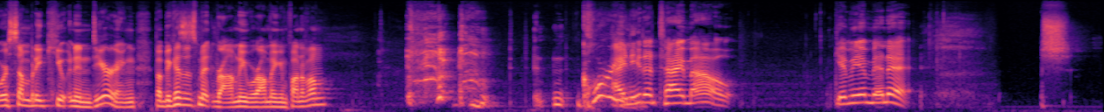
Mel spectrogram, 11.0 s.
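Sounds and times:
speech: 0.0s - 3.4s, 5.6s - 7.4s, 8.4s - 9.3s, 10.4s - 10.7s
man coughing: 4.1s - 5.8s.

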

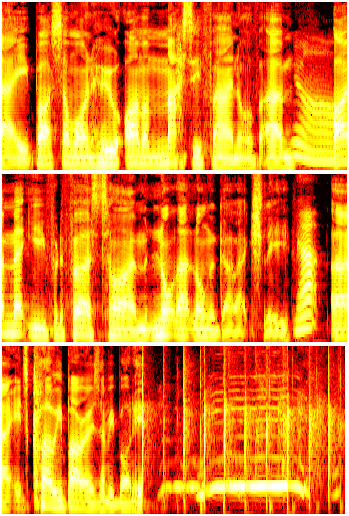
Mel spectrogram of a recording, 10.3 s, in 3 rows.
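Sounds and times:
speech: 0.0s - 8.5s
person clapping: 8.2s - 10.3s.

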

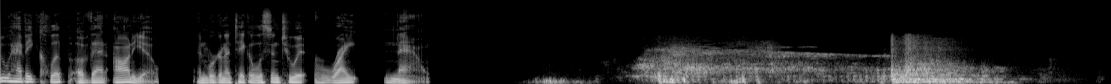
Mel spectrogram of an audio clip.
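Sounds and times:
speech: 0.0s - 4.4s
object crashing in the distance captured by a Ring security camera: 6.3s - 10.5s.

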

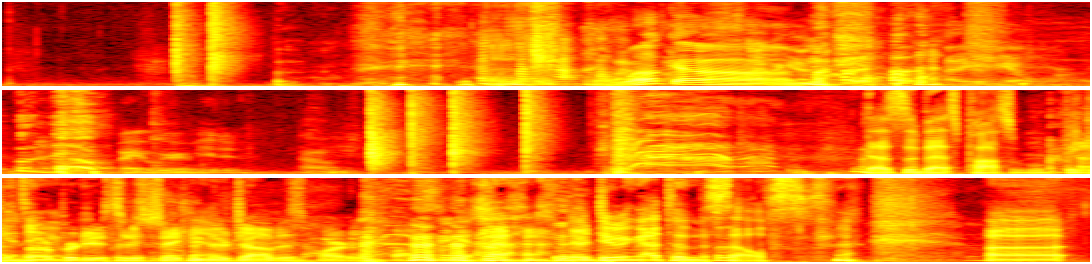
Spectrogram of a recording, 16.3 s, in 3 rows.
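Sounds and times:
hand claps: 0.8s - 1.3s, 7.3s - 8.3s
laughter: 1.8s - 5.7s, 8.4s - 9.7s, 12.6s - 15.3s
speech: 2.5s - 7.2s, 9.7s - 16.3s.

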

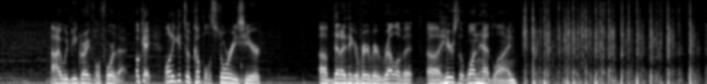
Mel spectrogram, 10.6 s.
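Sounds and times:
speech: 0.8s - 4.0s, 4.8s - 8.0s
paper crinkling: 7.8s - 10.5s.

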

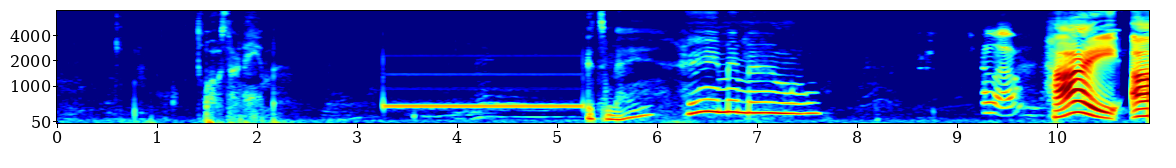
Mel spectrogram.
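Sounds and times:
incoming phone call electronic tone: 3.3s - 5.3s
speech: 5.3s - 7.7s, 9.3s - 10.9s.

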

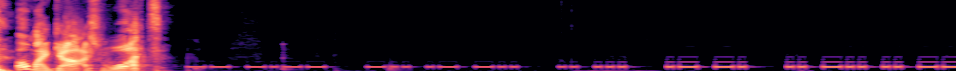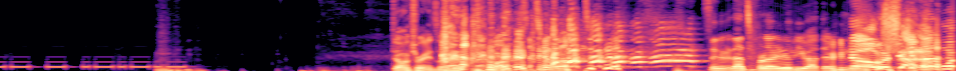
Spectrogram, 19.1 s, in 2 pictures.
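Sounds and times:
speech: 0.2s - 1.7s, 13.5s - 19.1s
Morse code beeps: 1.9s - 11.6s
laughter: 14.0s - 16.7s, 17.8s - 19.1s.

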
